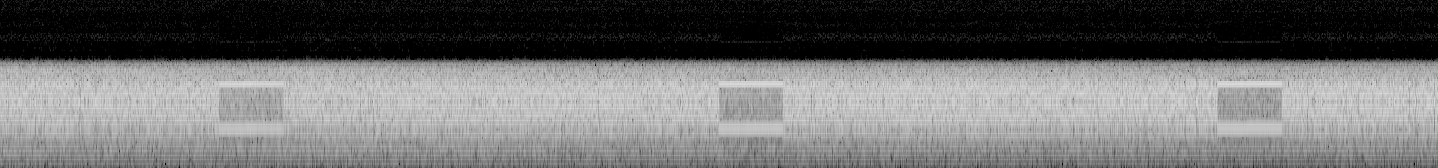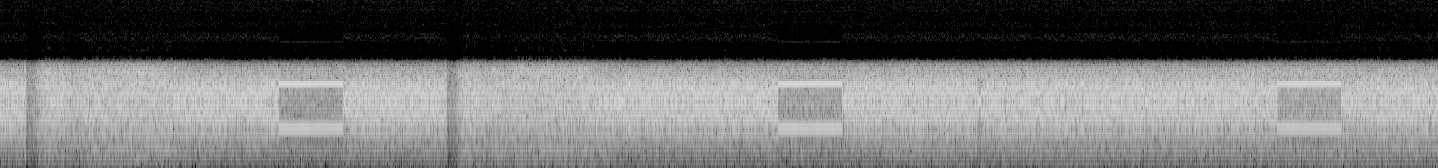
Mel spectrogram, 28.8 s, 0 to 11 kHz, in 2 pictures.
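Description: Nayif-1 (EO-88) satellite telemetry downlink demodulated by a software-defined radio receiver: a steady hiss, broken about every five seconds by a short two-tone beep. Twice the sound drops out briefly.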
